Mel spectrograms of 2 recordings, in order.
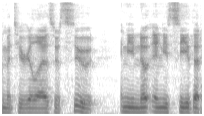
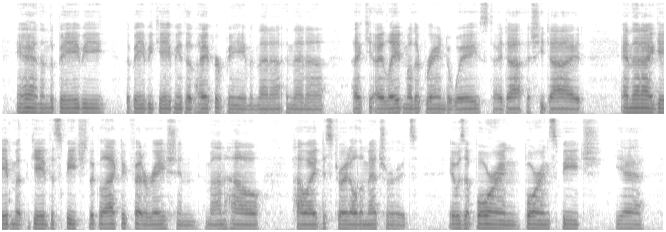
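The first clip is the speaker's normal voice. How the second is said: acted flat, uncaring, couldn't-care-less monotone; 6 dB quieter than usual. Retelling a game character's monologue: imitating a flat, uncaring monotone. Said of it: "She sounds like she doesn't give a shit at all".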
